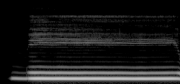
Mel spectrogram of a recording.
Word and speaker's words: Mi: out loud it is the letter M and the letter I and it's pronounced me with a long e and you have uh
